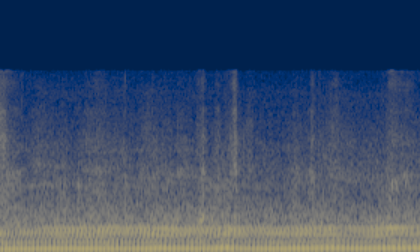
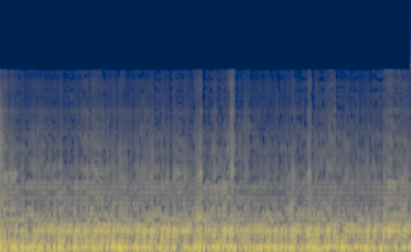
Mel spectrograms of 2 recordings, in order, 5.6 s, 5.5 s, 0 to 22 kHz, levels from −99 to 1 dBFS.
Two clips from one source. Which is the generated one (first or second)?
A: second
